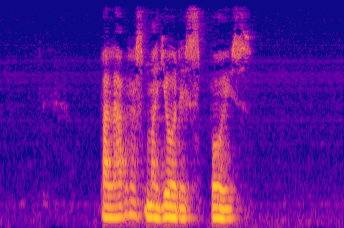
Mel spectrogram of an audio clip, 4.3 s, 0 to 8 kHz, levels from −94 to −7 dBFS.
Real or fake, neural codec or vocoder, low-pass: real; none; 7.2 kHz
